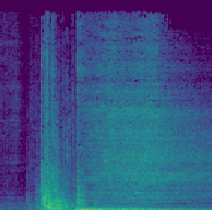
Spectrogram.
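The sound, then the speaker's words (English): An office door marked International Department bursts open with a sudden loud sweep and a heavy thump about half a second later as two women walk out, then a steady low rumble lingers underneath with no voices. “The door flies open, and two women walk out deep in conversation.”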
